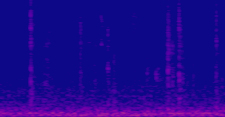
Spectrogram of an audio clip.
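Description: Faint handling noise: a few soft clicks and light rustle as a cotton dress is lifted and folded.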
